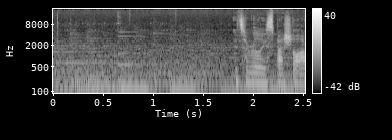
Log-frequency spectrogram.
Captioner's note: gentle wind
